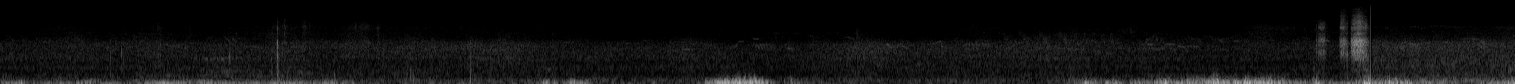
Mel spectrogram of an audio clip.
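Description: Wind buffeting the microphone in gusts: low rumbles come and go, the strongest about halfway through, with a lull after it before the gusts pick up again. A few brief crackles sound near the end.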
